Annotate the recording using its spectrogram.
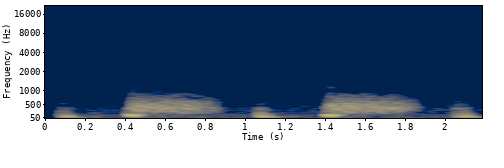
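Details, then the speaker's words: Early diastolic murmur of aortic regurgitation, heart rate near 60 a minute: a soft, faint, blowing murmur beginning with the second sound, without radiation, heard best at the accessory aortic focus, third left intercostal space at the sternal border. "Aquí tenemos un soplo diastólico por regurgitación de cualquiera de las dos válvulas sigmoideas. Vamos a escuchar este. Son soplos de poca intensidad, aspirativos, tienen ese carácter, aspirativos, no tienen irradiación."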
